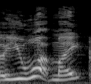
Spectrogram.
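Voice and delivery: high-pitched hammed-up Cockney; mock Cockney accent. Shown as a demonstration. Asking if the Brits talked so, mock Cockney accent. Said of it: "like, Cockney accents?".

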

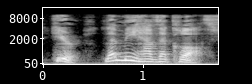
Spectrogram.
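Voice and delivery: high-voiced woman's urgent demand. A narrator's reading. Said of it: "she demanded".

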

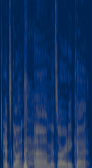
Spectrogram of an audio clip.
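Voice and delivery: ordinary talk

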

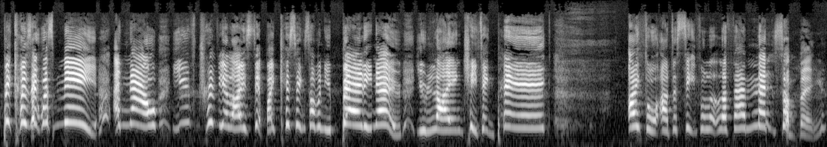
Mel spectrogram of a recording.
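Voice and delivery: high, loud, hammed-up outburst of betrayal; mock furious rant. Ali rants at cheating Billy about their affair, hammed-up yelling. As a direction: spit the insults out in mock fury.

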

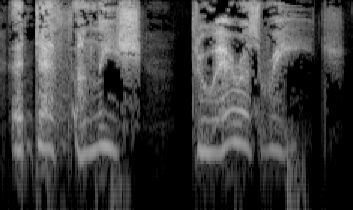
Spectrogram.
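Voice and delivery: high, slow, whispery snake-like oracle; raspy ancient voice. A narrator's reading. Oracle Rachel possessed, warning Jason, raspy ancient hiss. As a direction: hiss the prophecy out like an ancient serpent. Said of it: "The voice that came out was raspy and ancient".

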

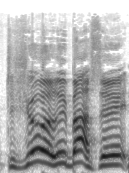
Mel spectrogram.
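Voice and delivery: loud, slow stab at a singer's voice. Acted. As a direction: try out the diva, loud and drawn out. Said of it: "How does [name] talk?".

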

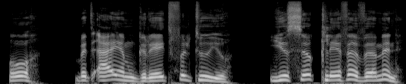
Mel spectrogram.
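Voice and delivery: put-on foreign-accented old professor, fervent thanks; accented foreign doctor, grateful. Doctor thanks Mina after reading her diary, fervent accented voice. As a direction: play the foreign doctor overcome with gratitude.

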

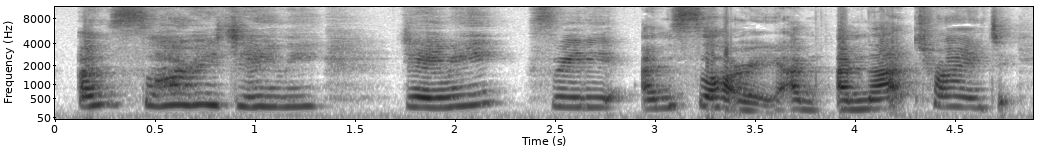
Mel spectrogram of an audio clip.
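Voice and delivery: loud apology through laughter; laughing apology. A narrator's reading. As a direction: apologise while trying not to laugh. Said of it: "burst into laughter".

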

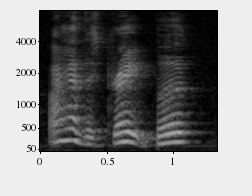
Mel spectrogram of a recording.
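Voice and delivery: slow, loud, high southern sister; southern accent. Retold or imitated. Missionary sister offering a book, in a high southern accent. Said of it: "here he comes with the southern accent".

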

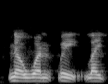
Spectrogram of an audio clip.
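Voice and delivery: ordinary talk, nothing marked

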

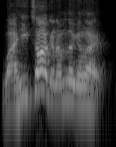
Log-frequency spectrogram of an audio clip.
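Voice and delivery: normal talking voice

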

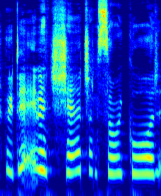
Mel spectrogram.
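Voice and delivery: high, loud mock British confession; British accent. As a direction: squeal it in a hammed-up British accent. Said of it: "should I do it in a British accent?".

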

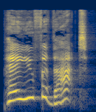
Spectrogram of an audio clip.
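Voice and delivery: indignant, startled outburst; cried out in shock. A narrator's reading. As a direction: recoil at the very idea. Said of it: "he cried".

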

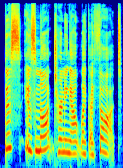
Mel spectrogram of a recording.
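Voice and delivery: high-pitched dismayed protest; distressed cry. A narrator's reading. Aurora protesting to her aunts about the marriage, crying out. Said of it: "cried Aurora".

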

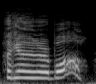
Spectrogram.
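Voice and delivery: put-on high, thrilled kid's cry; excited kid. Seven-year-old shows off his second ball, high and excited. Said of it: "He's like".

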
